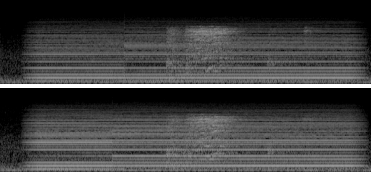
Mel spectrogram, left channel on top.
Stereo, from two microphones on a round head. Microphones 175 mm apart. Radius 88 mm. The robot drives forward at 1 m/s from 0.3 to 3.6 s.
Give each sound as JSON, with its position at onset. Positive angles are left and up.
{"t": 1.6, "sound": "a squeak", "side_deg": -5, "distance_m": 5.5}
